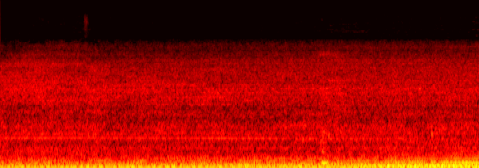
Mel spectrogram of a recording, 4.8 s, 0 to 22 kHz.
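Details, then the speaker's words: Nissan Tiida rental car, four cylinders, previously showing P0300 with backfiring and power loss, after repair: quiet, steady low idle with an even beat and no popping. The scanner shows no fault codes and the misfire count confirms stability. "vamos a encender el vehículo y parece que el petardeo ya se ya se quitó no tenemos ningún petardeo"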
